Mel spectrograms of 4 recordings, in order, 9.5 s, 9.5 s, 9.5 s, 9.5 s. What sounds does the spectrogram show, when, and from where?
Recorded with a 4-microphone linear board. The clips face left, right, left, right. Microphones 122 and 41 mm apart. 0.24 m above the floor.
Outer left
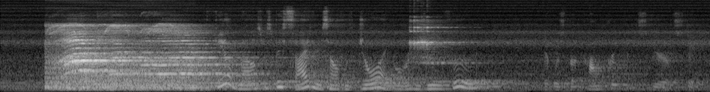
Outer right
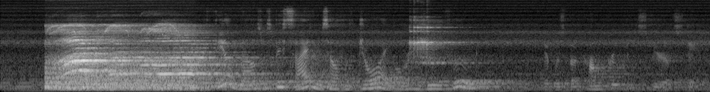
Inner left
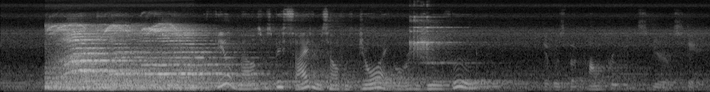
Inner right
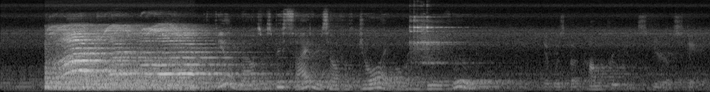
0.6 s a shout: 25° right (ahead or behind), 4.5 m; by 2.6 s 5° right (ahead or behind), 5 m
2.7 s a woman speaking: 20° left (ahead or behind), 1.6 m
5.5 s dishes clattering: 35° left (ahead or behind), 2.5 m
7.2 s a man speaking: 5° left (ahead or behind), 2.5 m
